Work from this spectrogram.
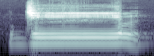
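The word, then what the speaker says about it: ج: তা এই অক্ষরের নাম জিম আমি প্রশ্ন করবো উত্তর দিবেন জিম অক্ষর কেমন করে পড়তে হয় জিম অক্ষর জিহ্বার মাঝখান থেকে শক্ত করে পড়তে হয় উচ্চারণ যাই জের জবর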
